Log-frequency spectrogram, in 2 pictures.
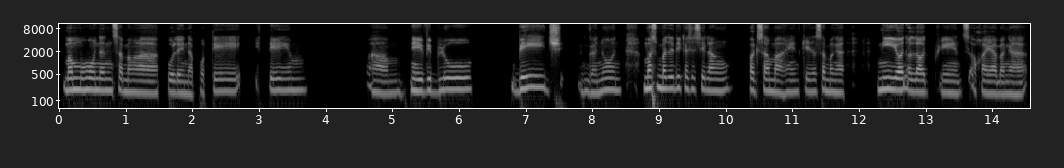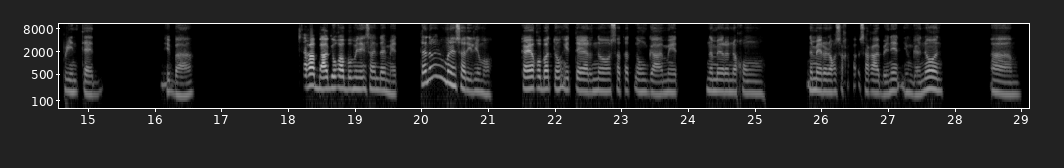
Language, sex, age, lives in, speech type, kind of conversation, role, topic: Filipino, female, 35-39, Philippines, conversation, advice, advisor, Paano ako makakabili ng magandang damit nang hindi gumagastos ng malaki?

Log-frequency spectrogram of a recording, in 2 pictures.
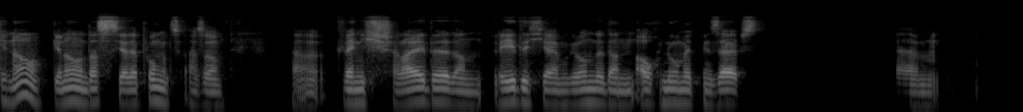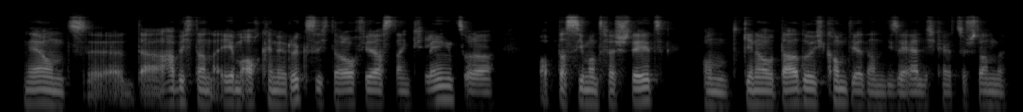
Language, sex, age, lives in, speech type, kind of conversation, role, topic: German, male, 20-24, Germany, conversation, podcast, guest, Wie gehst du damit um, wenn eine Entscheidung schiefgeht?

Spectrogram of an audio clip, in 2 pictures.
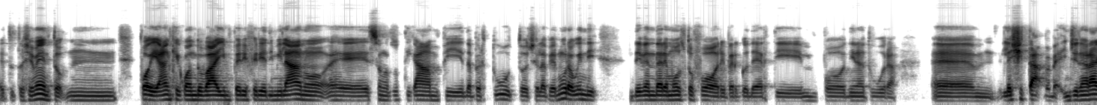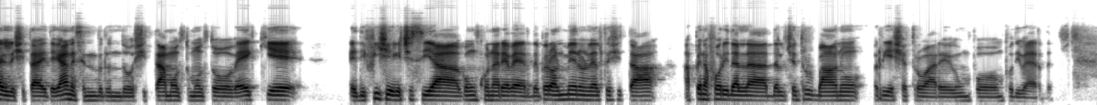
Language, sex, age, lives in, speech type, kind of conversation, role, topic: Italian, male, 40-44, Germany, conversation, podcast, guest, Com’è il tuo rapporto con la natura e con la semplicità?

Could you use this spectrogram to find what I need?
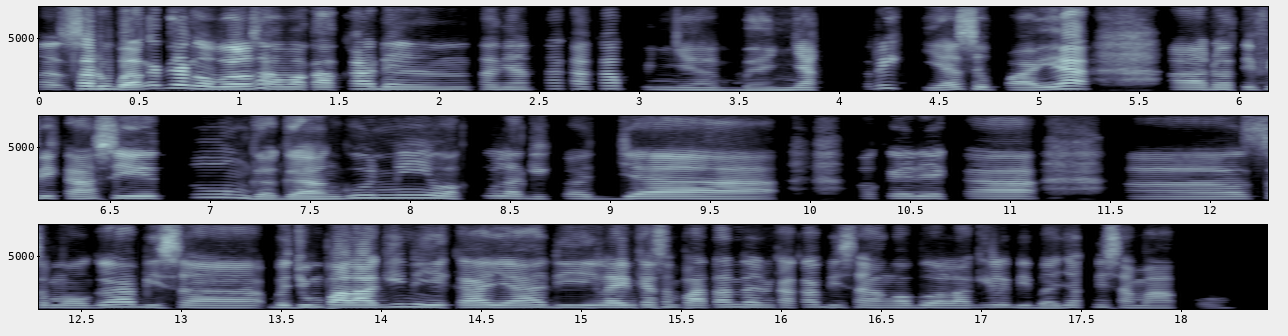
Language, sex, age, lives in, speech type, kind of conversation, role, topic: Indonesian, female, 30-34, Indonesia, conversation, podcast, host, Apa trik supaya notifikasi tidak mengganggu pekerjaanmu?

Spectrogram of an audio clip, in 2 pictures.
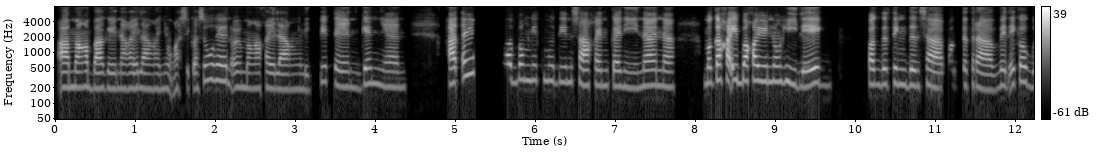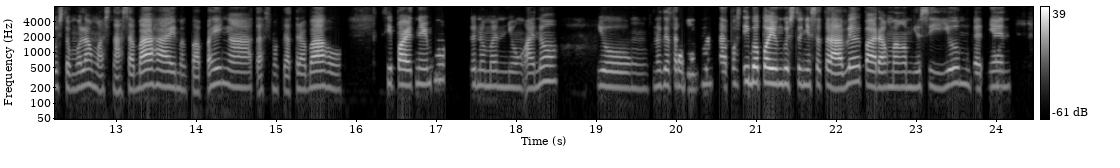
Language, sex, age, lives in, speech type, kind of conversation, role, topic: Filipino, female, 20-24, Philippines, conversation, advice, advisor, Paano ko maibsan ang stress habang naglalakbay sa malayo?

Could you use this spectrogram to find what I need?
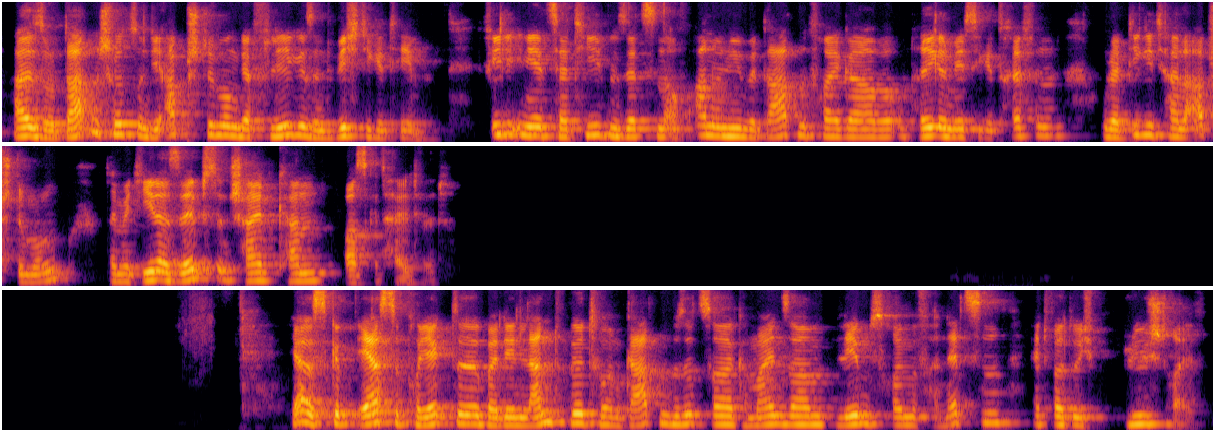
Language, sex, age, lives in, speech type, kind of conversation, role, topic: German, male, 25-29, Germany, read, expert-assistant, expert, Wie kann moderne Technik helfen, unsere Landschaften zu erhalten und trotzdem nutzbar zu machen?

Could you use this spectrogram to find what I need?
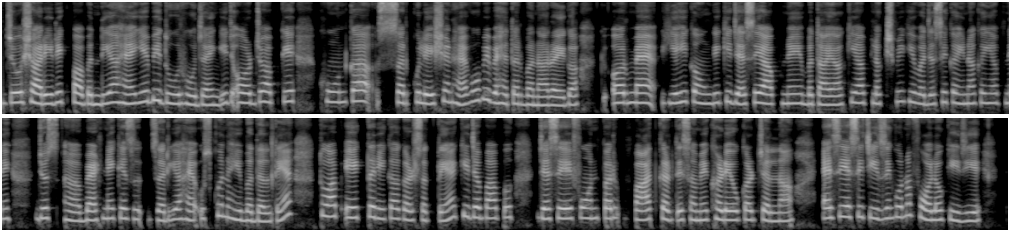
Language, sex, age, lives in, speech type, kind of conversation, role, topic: Hindi, female, 18-19, India, conversation, advice, advisor, बैठने की आदत बदलकर अधिक सक्रिय जीवन कैसे जिया जा सकता है?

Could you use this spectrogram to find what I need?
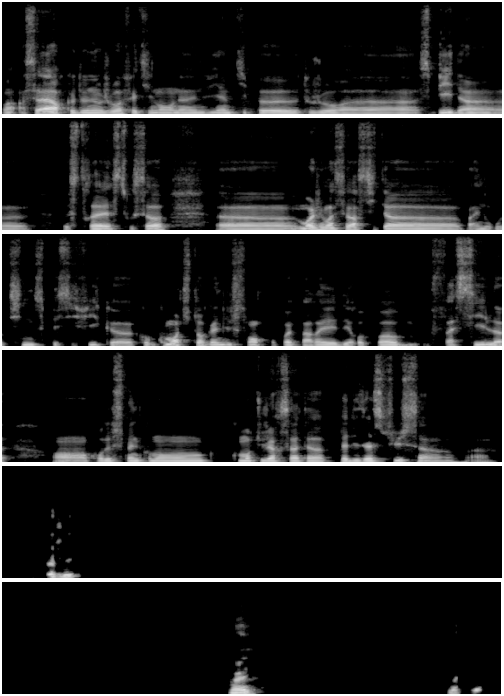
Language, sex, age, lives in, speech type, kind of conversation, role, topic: French, male, 50-54, France, conversation, podcast, host, Comment t’organises-tu pour préparer des repas faciles en semaine ?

